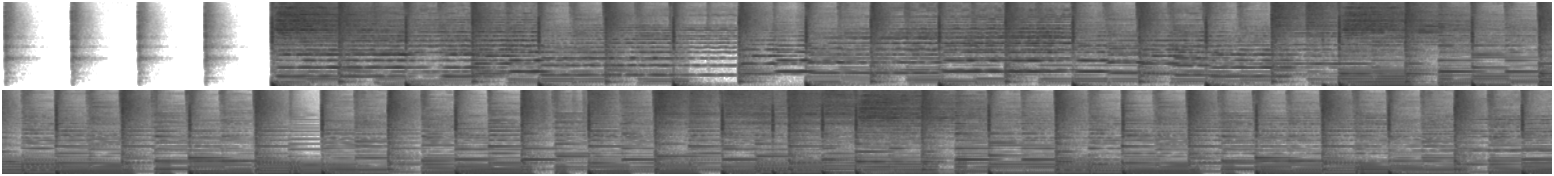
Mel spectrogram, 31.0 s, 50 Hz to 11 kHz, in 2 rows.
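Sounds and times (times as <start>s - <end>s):
instrumental music: 2.7s - 31.0s.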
